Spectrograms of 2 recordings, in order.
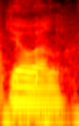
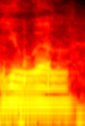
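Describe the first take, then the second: First: The name is pronounced the Swedish way. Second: The name is pronounced the Swedish way.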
